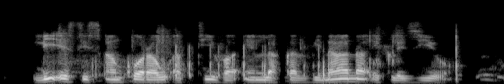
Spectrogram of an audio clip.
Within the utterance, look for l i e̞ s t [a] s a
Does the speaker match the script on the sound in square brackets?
no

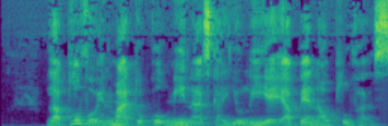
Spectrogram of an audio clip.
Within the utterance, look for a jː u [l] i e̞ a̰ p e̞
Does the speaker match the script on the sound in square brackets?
yes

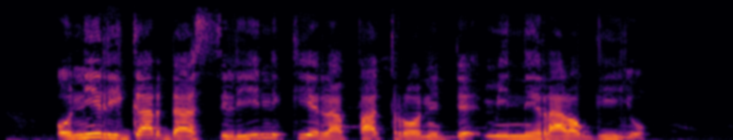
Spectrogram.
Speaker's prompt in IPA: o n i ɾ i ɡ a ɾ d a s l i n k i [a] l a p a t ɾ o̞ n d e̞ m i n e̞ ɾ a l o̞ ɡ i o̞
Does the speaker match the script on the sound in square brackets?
no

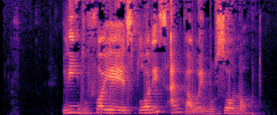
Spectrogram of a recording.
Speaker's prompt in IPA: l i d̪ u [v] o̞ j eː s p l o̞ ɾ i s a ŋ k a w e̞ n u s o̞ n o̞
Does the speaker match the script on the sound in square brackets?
no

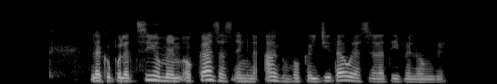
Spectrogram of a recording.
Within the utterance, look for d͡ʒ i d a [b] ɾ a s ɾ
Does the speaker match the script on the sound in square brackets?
no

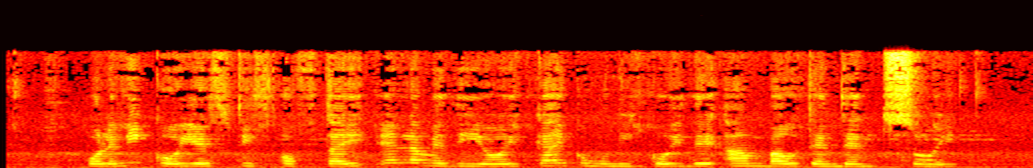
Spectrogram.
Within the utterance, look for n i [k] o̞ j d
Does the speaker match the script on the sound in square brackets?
yes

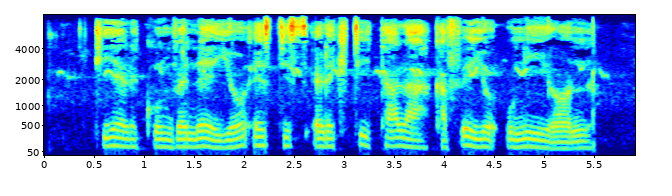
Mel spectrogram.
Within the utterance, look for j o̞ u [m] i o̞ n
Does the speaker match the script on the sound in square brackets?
no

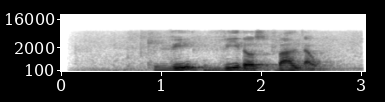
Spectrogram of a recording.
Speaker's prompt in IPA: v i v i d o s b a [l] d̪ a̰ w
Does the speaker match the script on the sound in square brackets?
yes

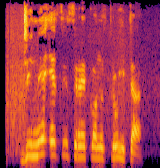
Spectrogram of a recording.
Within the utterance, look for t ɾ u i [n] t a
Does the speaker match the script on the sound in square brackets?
no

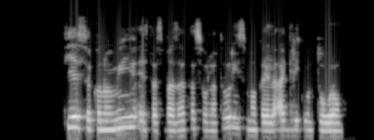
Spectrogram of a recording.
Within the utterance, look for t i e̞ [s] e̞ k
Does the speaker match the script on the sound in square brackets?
yes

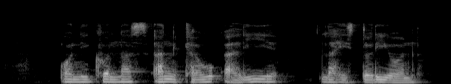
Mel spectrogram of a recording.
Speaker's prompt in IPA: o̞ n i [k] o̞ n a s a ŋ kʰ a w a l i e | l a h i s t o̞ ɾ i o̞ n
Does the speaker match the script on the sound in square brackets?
no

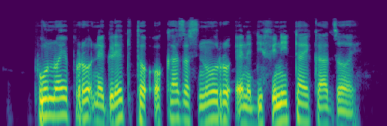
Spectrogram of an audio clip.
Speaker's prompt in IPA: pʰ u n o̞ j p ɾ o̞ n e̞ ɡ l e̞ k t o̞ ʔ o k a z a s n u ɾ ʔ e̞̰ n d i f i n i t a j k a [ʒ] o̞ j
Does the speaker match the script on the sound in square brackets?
no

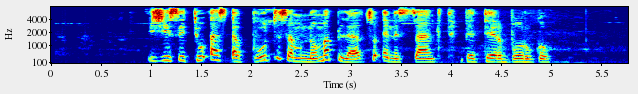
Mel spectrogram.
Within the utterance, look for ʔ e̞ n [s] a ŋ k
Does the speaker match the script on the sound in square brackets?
yes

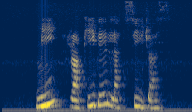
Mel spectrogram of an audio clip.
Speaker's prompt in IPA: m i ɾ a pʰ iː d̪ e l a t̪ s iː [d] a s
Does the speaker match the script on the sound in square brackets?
no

